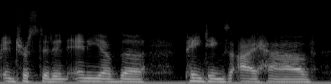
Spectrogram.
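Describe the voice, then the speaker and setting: A man speaks with audible room echo. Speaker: amateur painter livestreamer. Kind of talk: casual livestream tutorial. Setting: home studio. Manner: hesitant with frequent fillers.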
